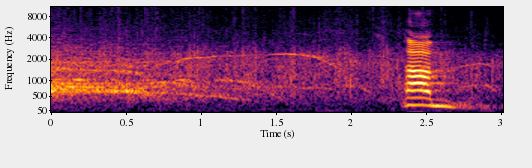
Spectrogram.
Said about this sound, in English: We are feeling all that love here in this beautiful space tonight, and I want you to share even more of that love and join me in giving a warm round of applause to our host, Chris Hayes!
